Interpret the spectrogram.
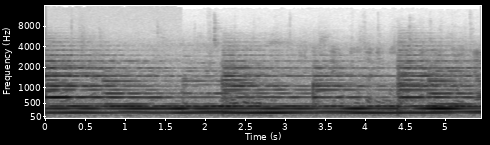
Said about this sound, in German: Einst schwangen sie hoch oben im Turm der Versöhnungskirche. Jetzt läuten die geretteten Glocken mitten auf dem ehemaligen Todesstreifen in einem Holzgerüst.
